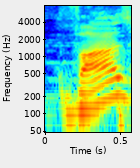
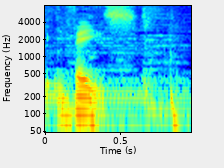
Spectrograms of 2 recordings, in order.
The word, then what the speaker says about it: vase: and magazine covers and about the pronunciation of the word vas we hear it being said two different ways both correct vas is a British pronunciation and Americans would say vase Royal our H head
